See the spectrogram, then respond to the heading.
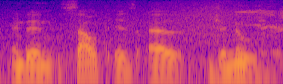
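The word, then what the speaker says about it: الجنوب: And then south is Al-Janub, right?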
